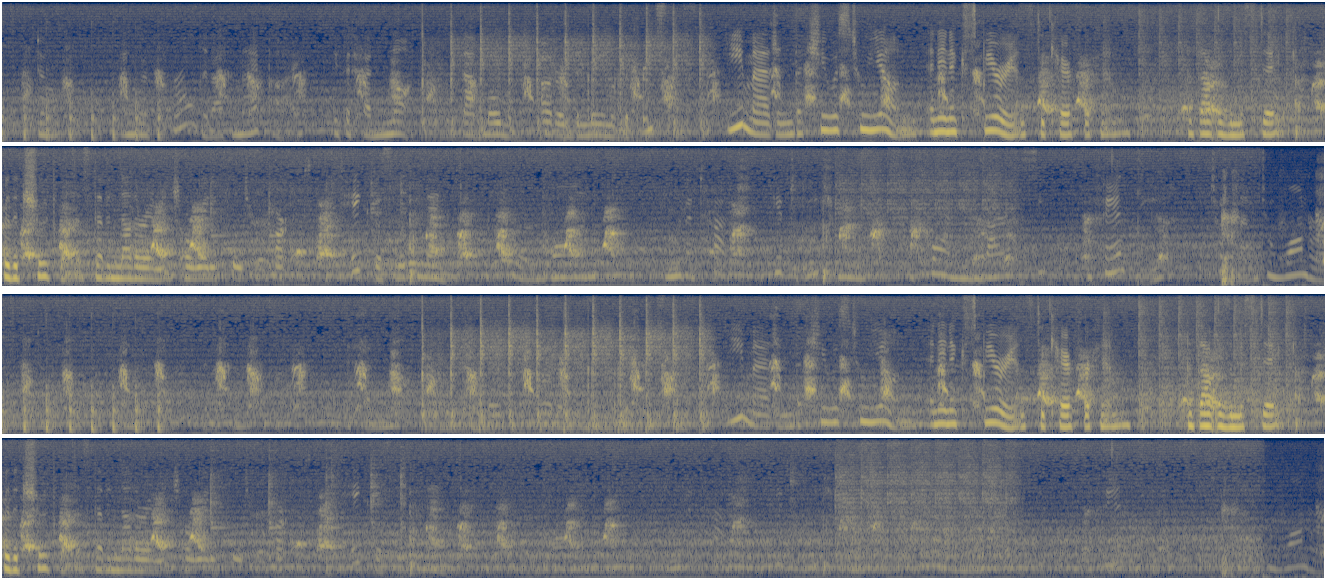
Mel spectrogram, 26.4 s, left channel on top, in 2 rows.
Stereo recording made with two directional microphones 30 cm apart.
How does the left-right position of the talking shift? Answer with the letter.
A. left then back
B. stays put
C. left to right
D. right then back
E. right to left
D.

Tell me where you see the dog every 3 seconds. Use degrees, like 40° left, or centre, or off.
50° right, 50° right, 40° right, 20° right, 10° left, 40° left, 50° left, 60° left, 70° left.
